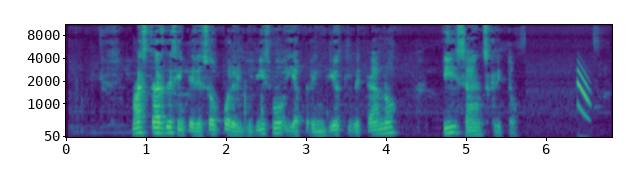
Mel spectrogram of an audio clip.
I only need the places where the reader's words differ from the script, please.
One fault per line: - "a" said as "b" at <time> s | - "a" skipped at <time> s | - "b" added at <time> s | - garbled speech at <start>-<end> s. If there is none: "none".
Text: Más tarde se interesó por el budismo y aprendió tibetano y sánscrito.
none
